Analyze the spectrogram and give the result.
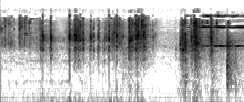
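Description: Bright metallic jingling and clicking: a bunch of keys rattling and scraping as someone fumbles with them at a door lock, then a burst of ringing metal clinks near the end. No voices.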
